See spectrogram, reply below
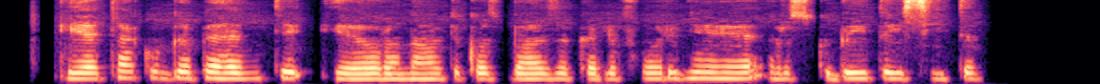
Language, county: Lithuanian, Panevėžys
